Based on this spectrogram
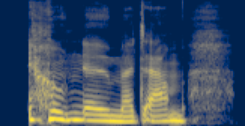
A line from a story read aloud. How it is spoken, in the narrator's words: I laughed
